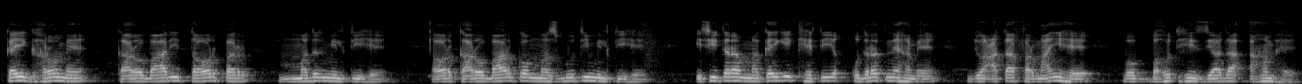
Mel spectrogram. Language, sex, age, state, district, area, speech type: Urdu, male, 30-45, Bihar, Purnia, rural, spontaneous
